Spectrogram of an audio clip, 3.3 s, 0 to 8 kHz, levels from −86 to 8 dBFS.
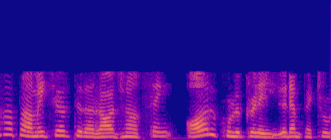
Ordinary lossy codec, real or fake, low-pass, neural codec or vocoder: AAC, 16 kbps; fake; 7.2 kHz; codec, 16 kHz, 1 kbps, X-Codec, HuBERT features, trained on balanced general audio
